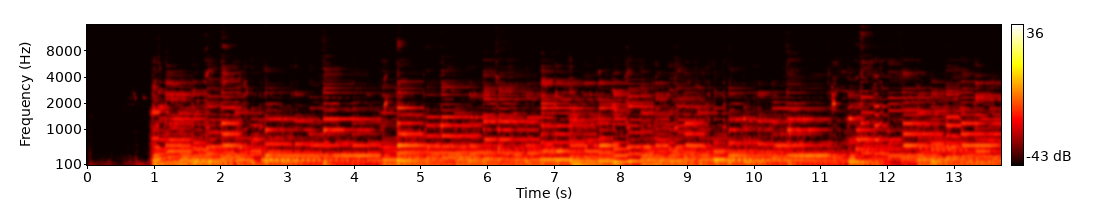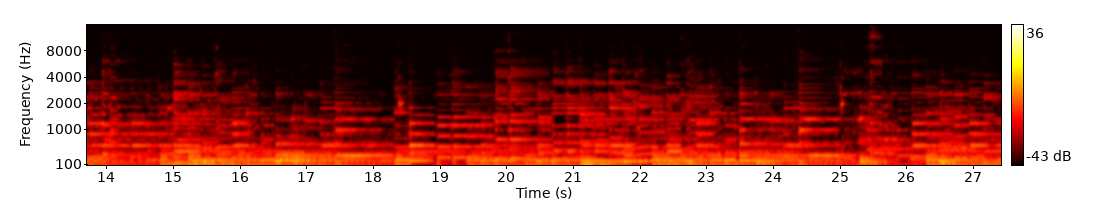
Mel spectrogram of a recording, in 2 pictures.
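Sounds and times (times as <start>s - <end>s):
Collings D1 acoustic guitar: 0.0s - 27.4s.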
